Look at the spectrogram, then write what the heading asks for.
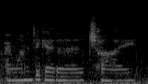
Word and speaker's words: chai: And she was like, "It's pronounced Kai, actually." And I was like, "What? Really? I've been saying chai my whole life. I'm pretty sure it's chai." And then I pulled up my phone, typed into Google, how to pronounce chai. It It showed chai. I showed it to her. I was like, "Oh, look. No se it says chai."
